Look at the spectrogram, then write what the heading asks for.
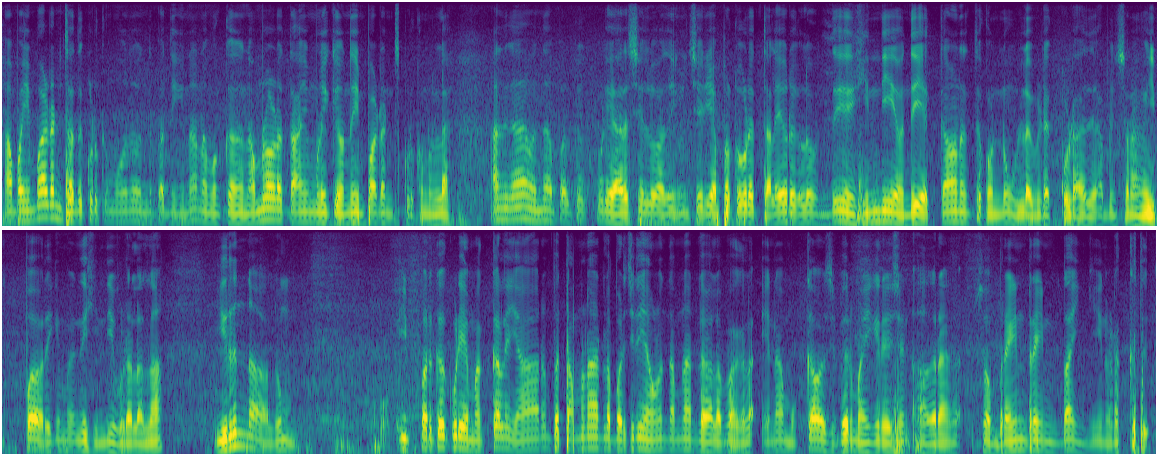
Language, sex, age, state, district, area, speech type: Tamil, male, 18-30, Tamil Nadu, Mayiladuthurai, urban, spontaneous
